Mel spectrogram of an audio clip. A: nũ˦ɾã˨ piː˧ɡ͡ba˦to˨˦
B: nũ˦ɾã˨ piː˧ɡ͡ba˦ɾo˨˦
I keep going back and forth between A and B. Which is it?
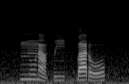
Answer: B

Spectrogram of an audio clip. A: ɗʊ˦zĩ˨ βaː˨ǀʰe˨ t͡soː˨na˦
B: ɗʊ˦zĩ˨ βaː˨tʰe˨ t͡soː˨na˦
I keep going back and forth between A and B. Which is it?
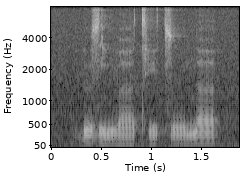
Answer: B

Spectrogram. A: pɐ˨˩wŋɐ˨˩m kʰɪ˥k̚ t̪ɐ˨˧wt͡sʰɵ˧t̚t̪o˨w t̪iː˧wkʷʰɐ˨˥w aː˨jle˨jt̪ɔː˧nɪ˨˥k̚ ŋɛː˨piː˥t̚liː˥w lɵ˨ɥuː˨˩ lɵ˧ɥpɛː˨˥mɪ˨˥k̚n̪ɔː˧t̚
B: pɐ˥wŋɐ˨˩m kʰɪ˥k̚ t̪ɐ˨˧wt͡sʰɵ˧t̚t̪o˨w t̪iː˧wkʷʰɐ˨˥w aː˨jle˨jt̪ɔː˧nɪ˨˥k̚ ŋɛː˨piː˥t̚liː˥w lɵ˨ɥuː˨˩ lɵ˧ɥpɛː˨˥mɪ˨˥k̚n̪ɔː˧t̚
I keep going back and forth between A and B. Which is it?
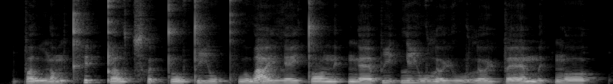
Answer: A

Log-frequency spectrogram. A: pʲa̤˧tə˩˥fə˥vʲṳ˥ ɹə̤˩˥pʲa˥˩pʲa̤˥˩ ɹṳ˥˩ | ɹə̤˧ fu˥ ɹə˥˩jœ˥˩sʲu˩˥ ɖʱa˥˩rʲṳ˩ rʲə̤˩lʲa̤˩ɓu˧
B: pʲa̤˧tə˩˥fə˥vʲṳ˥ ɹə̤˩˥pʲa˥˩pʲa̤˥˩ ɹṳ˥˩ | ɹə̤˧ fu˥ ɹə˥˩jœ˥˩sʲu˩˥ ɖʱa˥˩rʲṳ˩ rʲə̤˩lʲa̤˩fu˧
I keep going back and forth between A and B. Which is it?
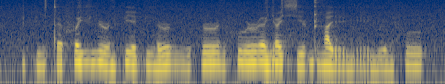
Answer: B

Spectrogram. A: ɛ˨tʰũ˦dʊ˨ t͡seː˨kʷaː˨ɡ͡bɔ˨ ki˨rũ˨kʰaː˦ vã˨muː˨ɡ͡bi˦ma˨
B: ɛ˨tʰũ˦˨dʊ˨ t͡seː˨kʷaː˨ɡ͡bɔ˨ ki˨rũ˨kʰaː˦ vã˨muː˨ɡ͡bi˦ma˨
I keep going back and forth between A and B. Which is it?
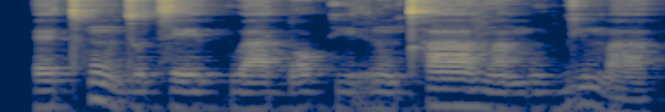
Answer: B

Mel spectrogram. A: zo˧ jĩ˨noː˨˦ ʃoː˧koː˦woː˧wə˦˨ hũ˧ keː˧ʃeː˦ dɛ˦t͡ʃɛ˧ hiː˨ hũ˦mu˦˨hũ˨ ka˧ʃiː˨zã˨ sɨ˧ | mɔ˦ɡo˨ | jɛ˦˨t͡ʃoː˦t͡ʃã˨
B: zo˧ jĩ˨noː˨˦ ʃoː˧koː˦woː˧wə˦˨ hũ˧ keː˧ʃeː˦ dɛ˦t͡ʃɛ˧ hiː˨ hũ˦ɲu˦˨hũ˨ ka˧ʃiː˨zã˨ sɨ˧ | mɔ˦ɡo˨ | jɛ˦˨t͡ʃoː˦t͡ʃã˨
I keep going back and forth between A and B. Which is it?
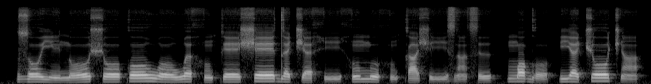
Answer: A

